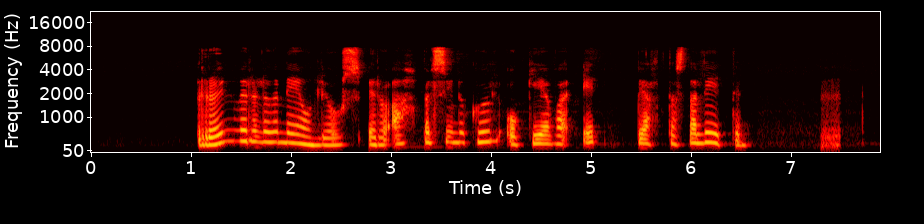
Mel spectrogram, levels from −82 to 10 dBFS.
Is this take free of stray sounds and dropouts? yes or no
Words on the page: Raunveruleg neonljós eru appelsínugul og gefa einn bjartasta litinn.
no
